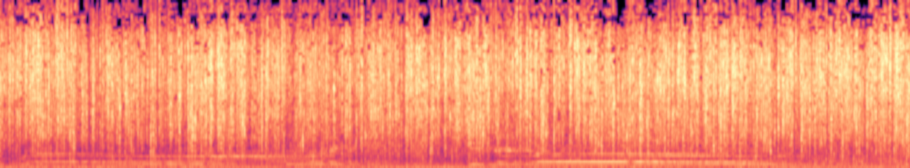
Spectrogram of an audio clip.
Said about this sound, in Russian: А огонь шумит.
